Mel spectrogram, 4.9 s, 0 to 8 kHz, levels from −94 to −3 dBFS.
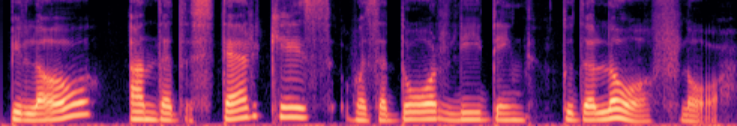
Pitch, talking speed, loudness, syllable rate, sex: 175 Hz, 145 wpm, -18 LUFS, 4.2 syllables/s, female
